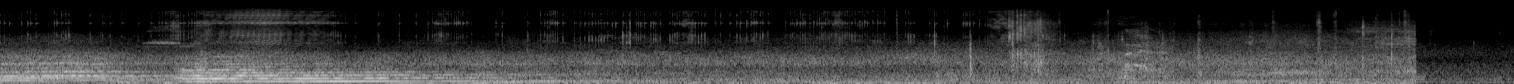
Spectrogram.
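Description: Spinning reel being wound and handled, with light clicks and scrapes. In the first few seconds a steady pitched hum sits over it.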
